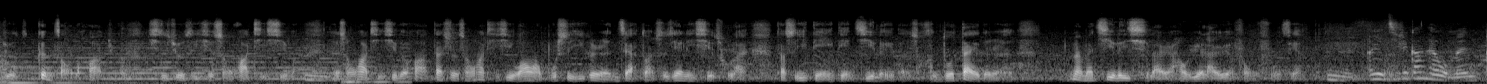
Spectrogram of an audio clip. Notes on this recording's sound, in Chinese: 我们在佛罗里达奥兰多的星战全球粉丝大会的现场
